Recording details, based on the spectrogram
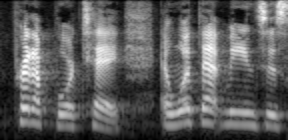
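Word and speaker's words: prêt-à-porter: It sounds really kind of pret-à-porter.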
